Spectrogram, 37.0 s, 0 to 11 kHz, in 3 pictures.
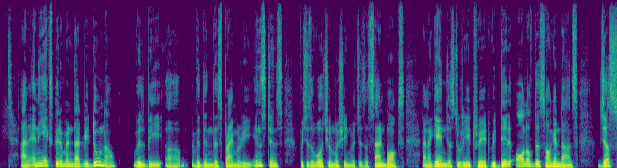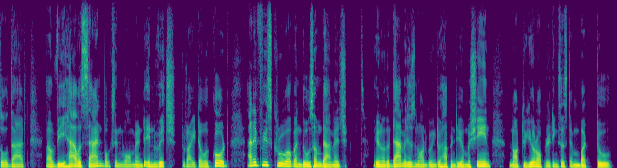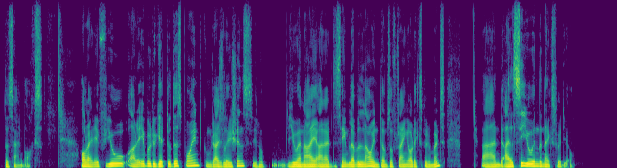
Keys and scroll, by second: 2.0 typing, 36.8-37.0 typing.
